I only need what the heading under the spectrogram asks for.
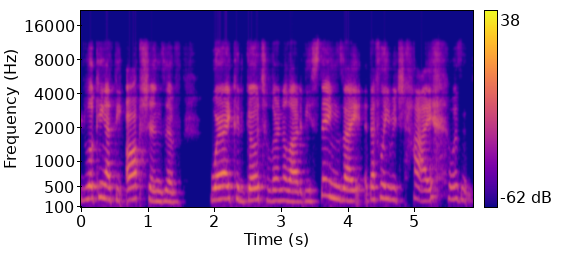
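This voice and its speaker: A woman's voice: fairly high pitch, fairly even intonation, fairly quick, fairly bright tone. A woman from Ecuador, a guest in an interview, answering thoughtfully with frequent fillers and restarts.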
